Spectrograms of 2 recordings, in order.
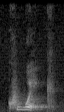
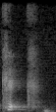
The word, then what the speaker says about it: quick: they're pronounced as kW so there's a little W sound in here so I want you to say quick pronounce the kW quick quick don't say quick or kick say quick let's practice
